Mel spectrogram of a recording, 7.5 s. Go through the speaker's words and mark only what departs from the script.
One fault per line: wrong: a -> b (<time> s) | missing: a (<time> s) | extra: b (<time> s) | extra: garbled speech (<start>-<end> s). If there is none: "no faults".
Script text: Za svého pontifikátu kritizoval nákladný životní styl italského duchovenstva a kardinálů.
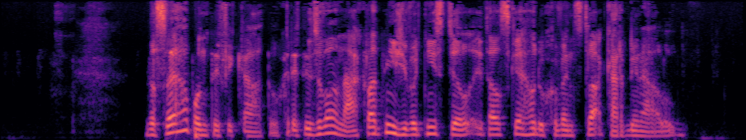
no faults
